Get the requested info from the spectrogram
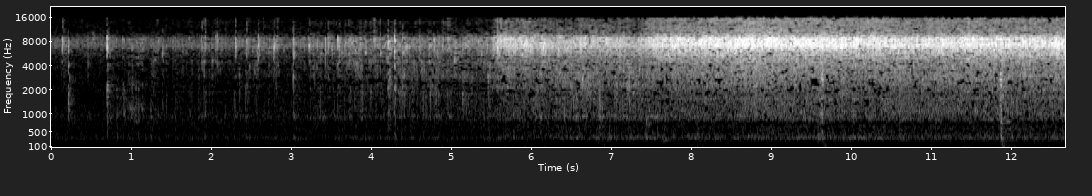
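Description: Ginger-garlic paste frying with browned onions in hot oil in a pressure cooker, stirred with a spoon. At first there are light scrapes and ticks and a faint sizzle. About five and a half seconds in the sizzle comes up suddenly, and from about seven seconds in it is a loud steady hiss.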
